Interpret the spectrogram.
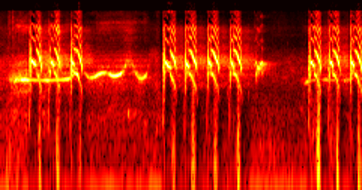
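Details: Green Indian ringneck parrot giving natural sounds presented as talking: bursts of three to four sharp, harsh chattering notes in quick succession, separated by a thin steady whistled tone and short pauses.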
